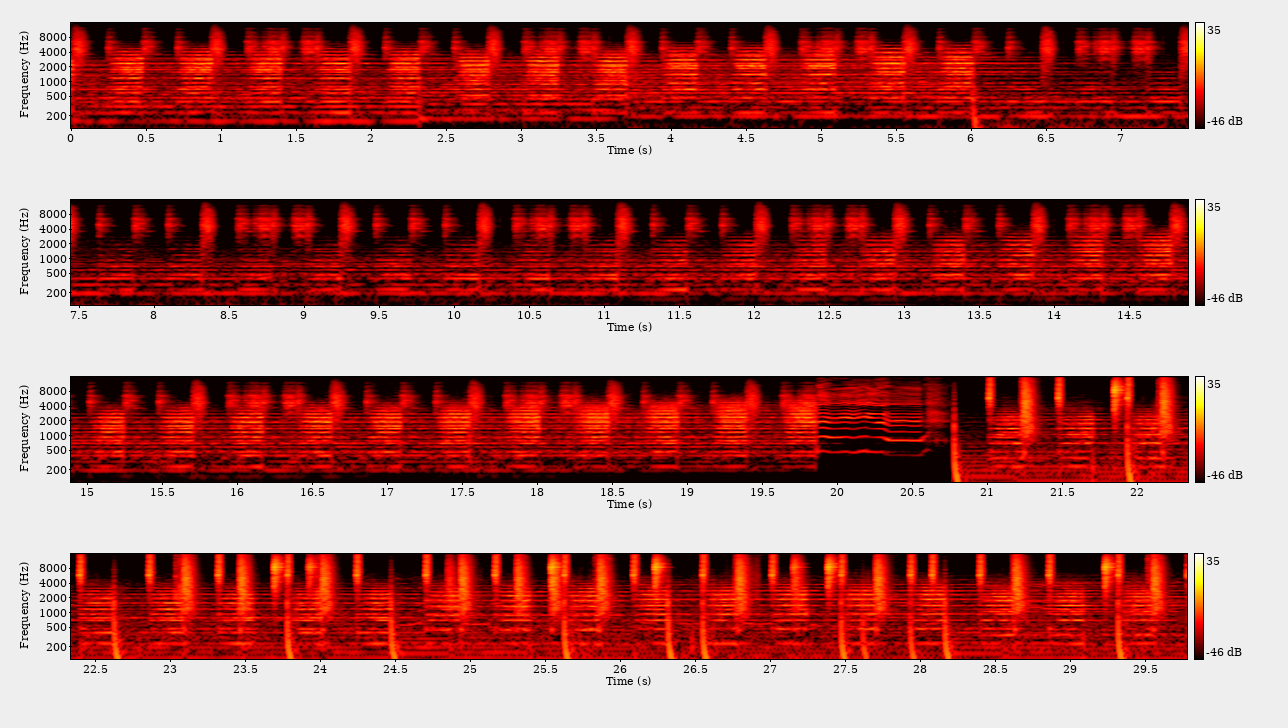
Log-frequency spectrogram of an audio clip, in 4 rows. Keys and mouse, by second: 1.0 click, 1.4 click, 4.4 shift+click, 6.2 click, 6.8 click, 7.6 click, 7.9-8.7 drag, 8.9 click, 9.0 click, 9.4-10.7 middle drag, 10.8 click, 11.8 click, 12.0 shift+drag, 12.4 click, 12.6 click, 13.4-13.7 shift+drag, 14.2 shift+click, 14.9-15.4 drag, 15.9 click, 16.1 click, 17.1 click, 17.8 click, 18.2 shift+click, 18.5 middle click, 18.9 drag, 22.1 click, 23.2 shift+click, 24.1-24.8 drag, 25.7-26.1 right drag, 26.7 click, 26.9 middle drag, 29.1 click, 29.5 click.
